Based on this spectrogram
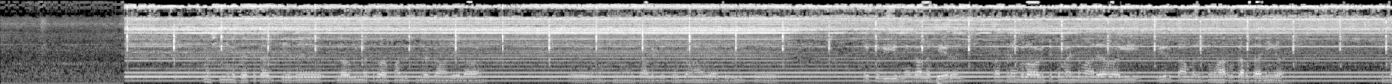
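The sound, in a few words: milking machine running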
